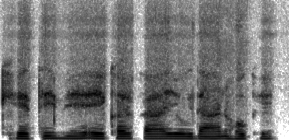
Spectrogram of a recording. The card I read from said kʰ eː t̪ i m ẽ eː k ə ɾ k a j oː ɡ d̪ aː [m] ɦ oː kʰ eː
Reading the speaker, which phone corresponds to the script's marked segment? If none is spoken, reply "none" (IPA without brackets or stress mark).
n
